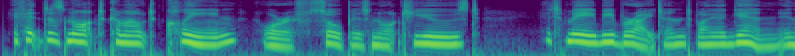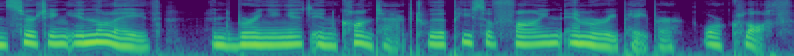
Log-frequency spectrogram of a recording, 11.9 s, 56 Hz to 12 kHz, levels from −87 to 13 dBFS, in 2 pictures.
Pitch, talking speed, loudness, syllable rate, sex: 180 Hz, 185 wpm, -17 LUFS, 4.5 syllables/s, female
